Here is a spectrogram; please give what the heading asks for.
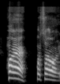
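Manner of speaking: loud, high Northern Irish greeting; Northern Irish accent. Acted. Showing why the Northern Ireland accent is fun, loud Northern Irish accent. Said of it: "the Northern Ireland accent is brilliant".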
